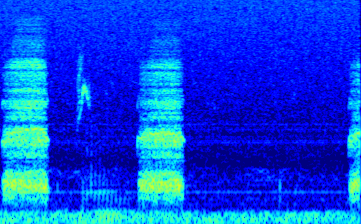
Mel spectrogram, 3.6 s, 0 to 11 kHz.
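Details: Rainy night at an Israeli barn owl nest box: the wet male has returned from his daytime roost to the incubating female. Rasping hissed screeches, each about half a second, repeat roughly every 1.5 seconds, with a faint chirp between.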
